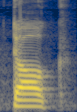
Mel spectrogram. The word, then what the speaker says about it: talk: एम आया है तो क्या हो गया, एल साइलेंट हो गया। टॉक, TALK, टॉक नहीं भाई, क्या है, टॉक है,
